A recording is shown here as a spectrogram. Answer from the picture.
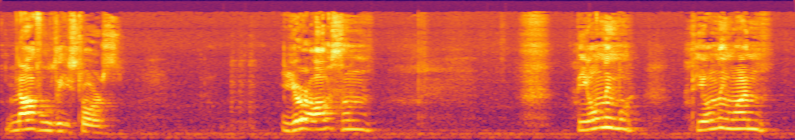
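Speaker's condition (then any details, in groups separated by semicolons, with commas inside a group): Cerebral palsy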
